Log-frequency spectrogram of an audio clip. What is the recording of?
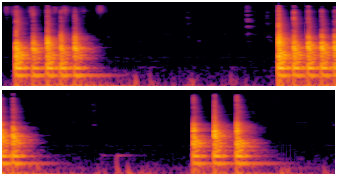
Knocking on door.
door, knocking-door, knocking-on-door, knock, knocking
